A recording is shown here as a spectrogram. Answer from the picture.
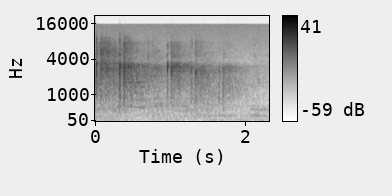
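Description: Congregation applauding, the clapping thinning and dying away over the two seconds.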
